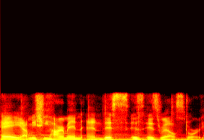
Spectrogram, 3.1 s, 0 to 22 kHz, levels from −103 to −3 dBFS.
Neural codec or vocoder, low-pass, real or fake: autoencoder, 48 kHz, 128 numbers a frame, DAC-VAE, trained on Japanese speech; 7.2 kHz; fake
